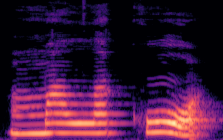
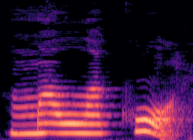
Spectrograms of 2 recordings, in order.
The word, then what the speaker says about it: молоко: Pay attention that only the last O is stressed. And remember this sound. Молоко. Молоко.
